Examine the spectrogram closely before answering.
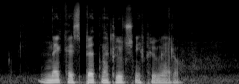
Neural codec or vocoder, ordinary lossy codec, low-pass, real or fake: codec, 44.1 kHz, 7.8 kbps, DAC; none; 19.8 kHz; fake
